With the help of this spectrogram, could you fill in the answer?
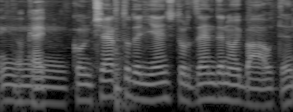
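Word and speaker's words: Einstürzende Neubauten: No, non è corretta. La pronuncia corretta sarebbe Einsturzende Neubauten.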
